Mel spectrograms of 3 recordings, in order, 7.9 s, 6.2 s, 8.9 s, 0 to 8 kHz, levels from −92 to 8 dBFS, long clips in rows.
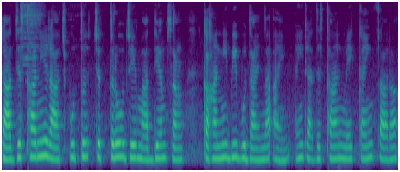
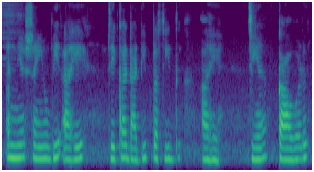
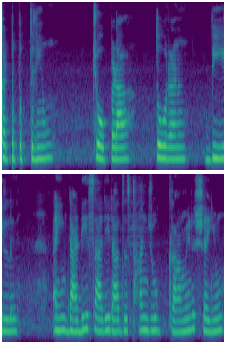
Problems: constant background noise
